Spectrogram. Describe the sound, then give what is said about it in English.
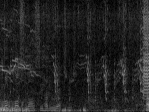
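Harsh, wavering seagull calls repeat several times over a few seconds, loud, with gusty outdoor noise and hissy bursts in between. “He sounds like a granddad seagull.”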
